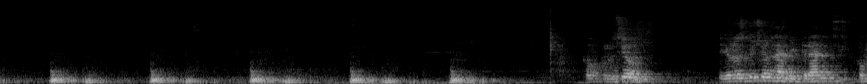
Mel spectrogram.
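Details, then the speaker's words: Normal heart sounds at the mitral area (cardiac apex) at 60 beats per minute: S1 single and louder than S2, no splitting, nothing in the short pause. "está Sí se dieron cuenta es1 es más sonoro que s2 no está desdoblado no hay nada en la pequeña pausa"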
